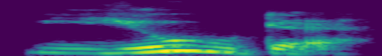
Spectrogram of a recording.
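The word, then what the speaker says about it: gjorde: the word for did which is pronounced pretty much like yoda from star wars my eyes shifted from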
